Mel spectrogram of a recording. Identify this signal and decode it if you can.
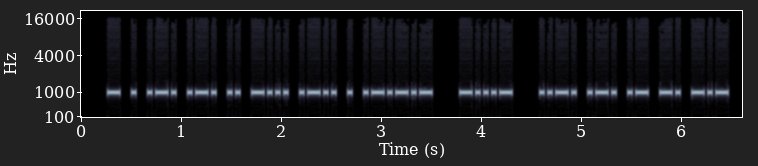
Morse code, heard as a keyed tone, about 30 wpm, 1000 Hz. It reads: TERRIBLE. <BT> FRANK
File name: qotdfiles / 30wpm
